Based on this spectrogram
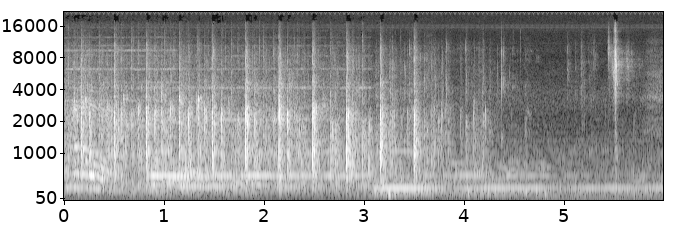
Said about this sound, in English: Somebody give the Lord a hand clap of praise tonight. Honor him with the fruit of your hands tonight. Magnify Jesus.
